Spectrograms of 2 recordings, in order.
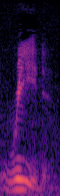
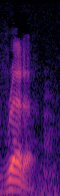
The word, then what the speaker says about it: Wrede: But the first name I want you to write down is William, and we're gonna pronounce it Reed. It's actually Reda, but W-R-E-D-E. But we're going to just Texanize it and call it Reed, but it's Reda.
